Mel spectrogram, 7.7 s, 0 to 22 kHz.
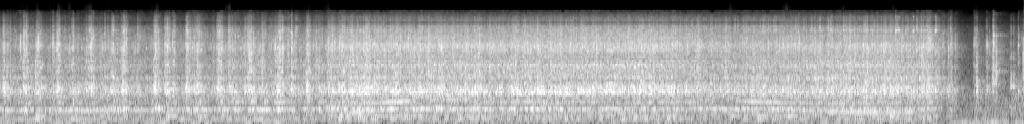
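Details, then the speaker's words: Late-1950s Singer 401A sewing machine, inherited, oiled, worn rubber parts replaced, non-original tension mechanism: even needle chatter about three stitches a second with a soft motor whir, running smooth with no thread cutting. "I mean, she just sounds smooth. No thread cutting, nothing like that."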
